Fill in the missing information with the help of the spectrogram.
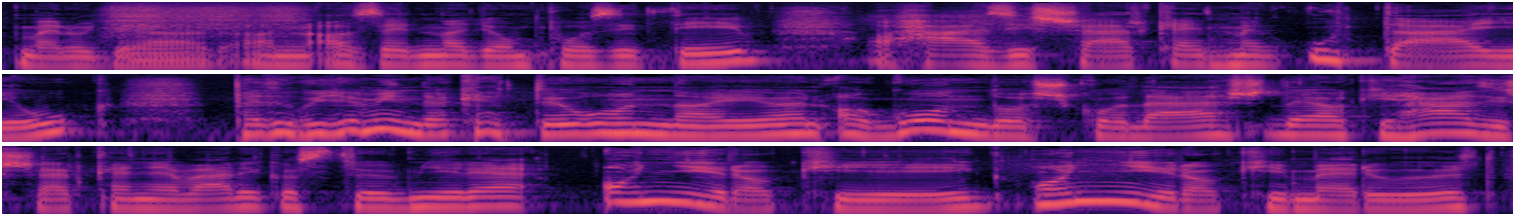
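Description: A woman hosting a casual discussion, talking passionately and emphatically in quick bursts, a mother of two. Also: low-pitched, darkish tone.

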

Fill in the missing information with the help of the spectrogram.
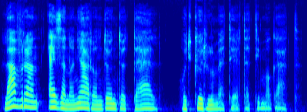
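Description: A woman reading a literary novel aloud as an audiobook narrator, in a calm, measured way. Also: low voice, vocal fry.

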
